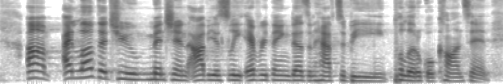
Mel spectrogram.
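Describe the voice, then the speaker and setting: With an animated tone and a Southern US accent, a woman talks at a fairly quick pace in a medium pitch with a bright, sharp tone and ordinary pitch variation. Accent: Southern, country. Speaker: former TV news anchor and content creator. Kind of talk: workshop presentation.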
